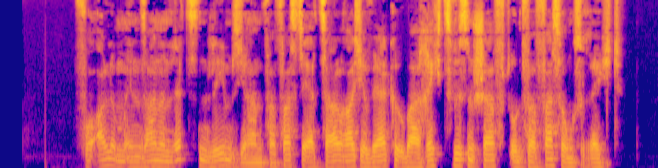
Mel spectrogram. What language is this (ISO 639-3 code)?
deu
